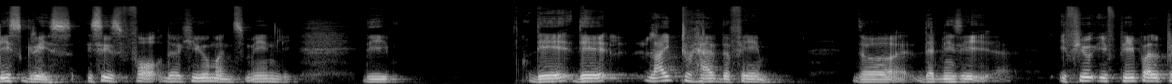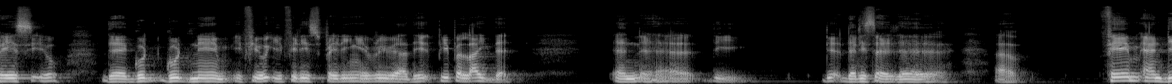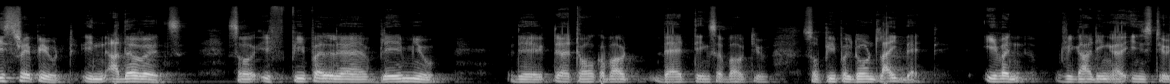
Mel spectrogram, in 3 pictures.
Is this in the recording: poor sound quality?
no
